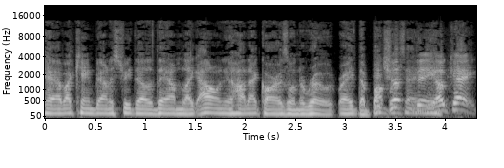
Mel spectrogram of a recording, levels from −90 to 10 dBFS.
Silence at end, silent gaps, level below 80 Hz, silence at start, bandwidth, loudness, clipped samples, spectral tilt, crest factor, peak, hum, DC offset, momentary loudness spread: 0 s; none; -48 dBFS; 0 s; 14 kHz; -17 LUFS; under 0.1%; -6.5 dB/octave; 12 dB; -4 dBFS; none; under 0.1%; 3 LU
